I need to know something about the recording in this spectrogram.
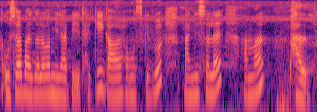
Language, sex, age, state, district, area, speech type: Assamese, female, 18-30, Assam, Morigaon, rural, spontaneous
